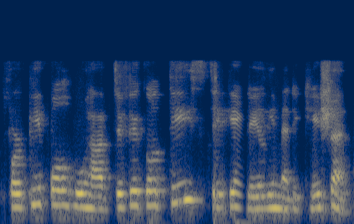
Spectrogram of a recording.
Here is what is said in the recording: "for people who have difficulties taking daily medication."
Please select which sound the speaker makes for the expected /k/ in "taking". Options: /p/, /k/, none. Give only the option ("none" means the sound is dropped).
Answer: /k/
